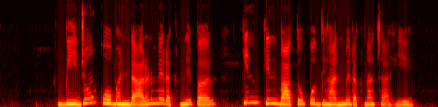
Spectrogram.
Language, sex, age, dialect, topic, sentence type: Hindi, female, 18-24, Garhwali, agriculture, question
